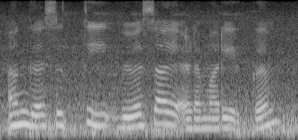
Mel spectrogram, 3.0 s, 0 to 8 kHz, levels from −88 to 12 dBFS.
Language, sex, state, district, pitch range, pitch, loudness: Tamil, female, Tamil Nadu, Chennai, 170-220 Hz, 200 Hz, -14 LUFS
